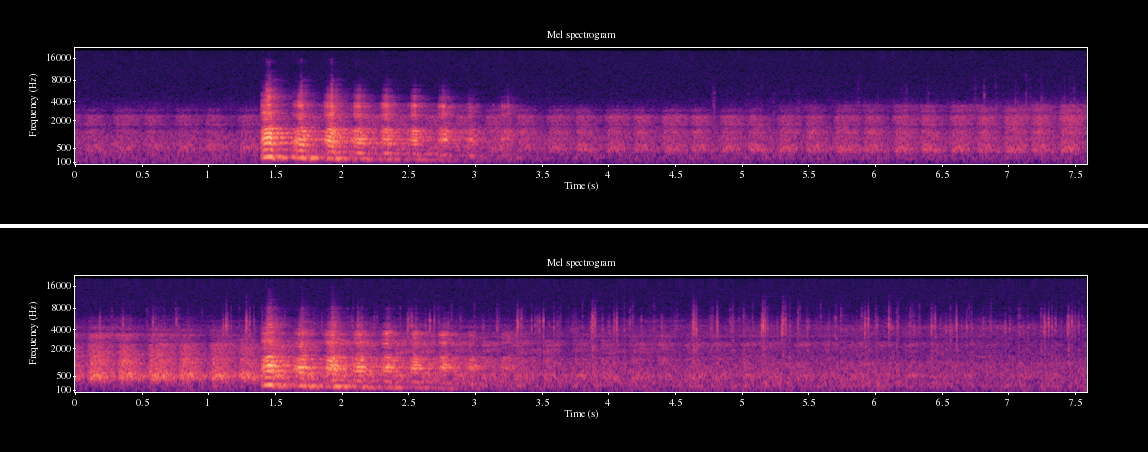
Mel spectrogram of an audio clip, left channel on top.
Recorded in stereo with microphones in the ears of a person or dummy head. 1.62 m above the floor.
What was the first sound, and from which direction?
Laughter, 35° left (ahead or behind).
